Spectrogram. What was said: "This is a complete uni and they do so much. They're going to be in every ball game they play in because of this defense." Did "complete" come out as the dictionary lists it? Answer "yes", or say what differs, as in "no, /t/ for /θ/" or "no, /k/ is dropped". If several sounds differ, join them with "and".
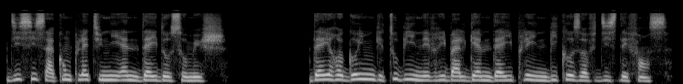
no, /m/ is dropped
